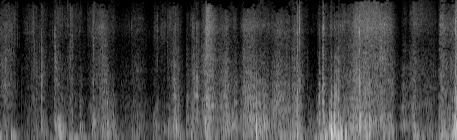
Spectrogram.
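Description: Irregular small clicks, rustles and scrapes, with a louder, denser scraping burst about four seconds in.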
